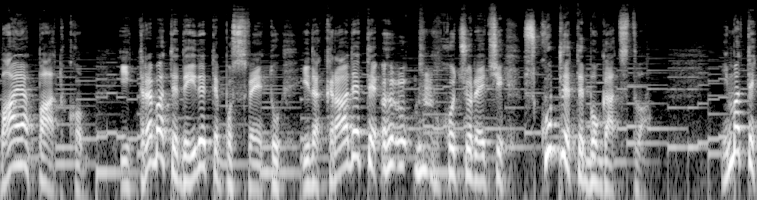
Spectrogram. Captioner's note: coughed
